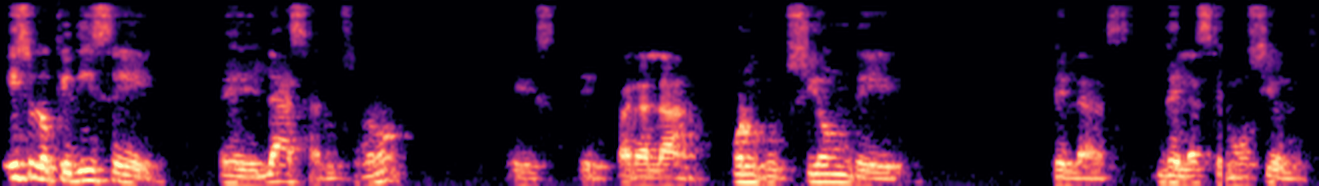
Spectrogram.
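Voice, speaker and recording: A man's voice: mid-range voice, a little mellow. Peruvian man teaching psychology. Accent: Peruvian Spanish. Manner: explanatory, tags nearly every phrase with a questioning "¿no?"; fills pauses with "este" and "eh". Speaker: pre-university psychology teacher. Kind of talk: online lecture to students.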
